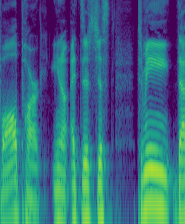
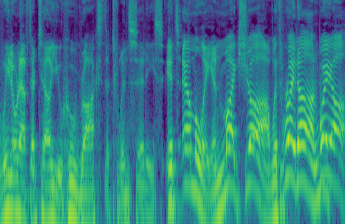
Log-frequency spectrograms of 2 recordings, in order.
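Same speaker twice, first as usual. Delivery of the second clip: swooping, big-market radio announcer voice. A co-host offers to do a show intro: big-market radio voice guy. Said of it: "do you want me to do like my big market voice guy".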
